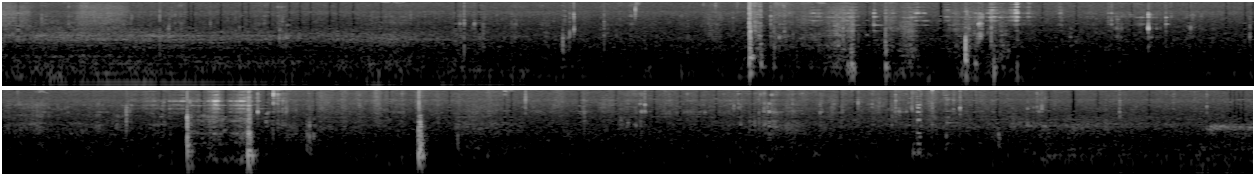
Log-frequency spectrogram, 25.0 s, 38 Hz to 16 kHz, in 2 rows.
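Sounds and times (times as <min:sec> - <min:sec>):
handling clicks and soft knocks: 0:04.6 - 0:11.9.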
